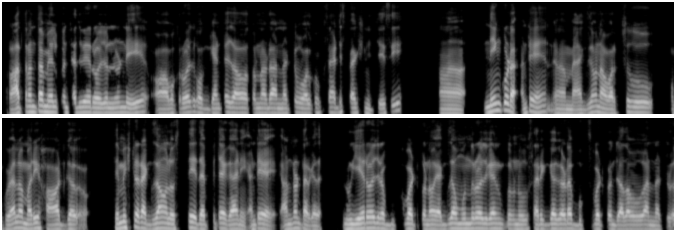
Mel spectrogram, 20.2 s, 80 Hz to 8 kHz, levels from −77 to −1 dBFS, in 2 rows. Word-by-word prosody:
రాత్రంతా 145 +1 +3
మేలుకొని 140 -1 0
చదివే 135 +1 +1
రోజుల 125 0 +2
నుండి 130 -2 0 0.4
ఆహ్, 110 0 +1
ఒక 115 - -11
రోజుకి 140 +2 0
ఒక 115 - -9
గంటే 120 +3 -2
చదువుతున్నాడు 125 -1 0
అన్నట్టు 120 +2 -4
వాళ్ళకి 120 0 -2
ఒక 125 - -17
సాటిస్ఫాక్షన్ 125 -2 -3
ఇచ్చేసి, 120 - -6 0.7
ఆహ్, 110 -2 0 0.4
నేను 180 +4 +3
కూడా 185 - +6
అంటే 145 +6 0 0.6
మ్యాక్సిమం 105 +9 -2
నా 120 - +3
వర్క్సు 110 +7 -4 0.6
ఒకవేళ 120 +6 +1
మరీ 135 +4 +4
హార్డ్‌గా 115 +1 +1 0.6
సెమిస్టర్ 150 +3 +3
ఎగ్జామ్‌లొస్తే 125 +2 +1
తప్పితే 120 +4 +1
గాని, 120 -3 +3
అంటే 130 +3 +1 0.4
అంటుంటారు 120 -3 0
గదా! 100 - -2 0.3
నువ్వు 120 0 +2
ఏ - - +5
రోజులో 140 -2 +3
బుక్ 110 0 -13
పట్టుకున్నావు, 120 -1 +1
ఎగ్జామ్ 130 +3 +1
ముందు 130 +1 +1
రోజు 135 -1 +3
గాని, 130 -1 +2
ను 120 - -2
నువ్వు 115 0 -2
సరిగ్గా 120 +1 +1
కూడా 125 +1 +4
బుక్స్ 115 - -11
పట్టుకొని 120 -1 -2
చదవవు 115 +1 +1
అన్నట్లు. 105 -2 -5
125 Hz, 150 wpm, -23 LUFS, 115-135 Hz, 0.7 s, కూడా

